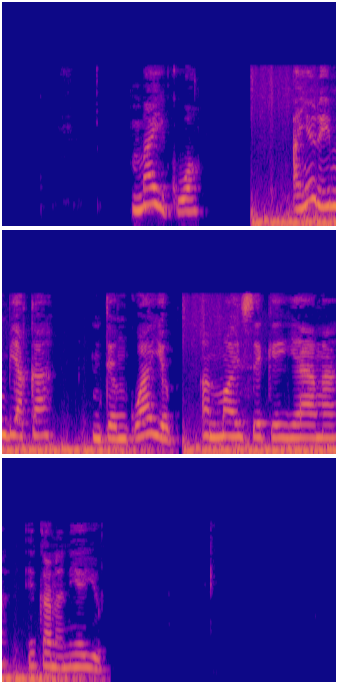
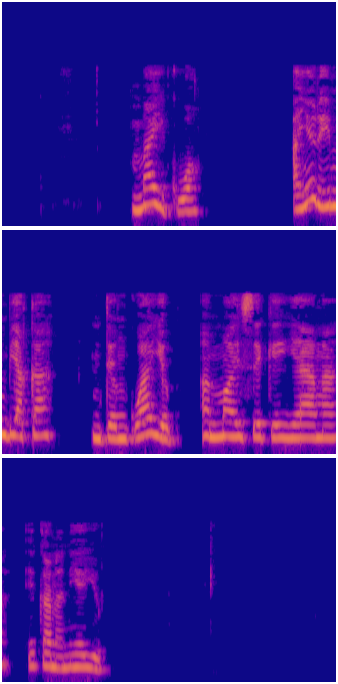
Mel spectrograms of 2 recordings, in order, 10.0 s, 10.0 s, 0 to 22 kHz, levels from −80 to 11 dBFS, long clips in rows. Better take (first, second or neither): second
